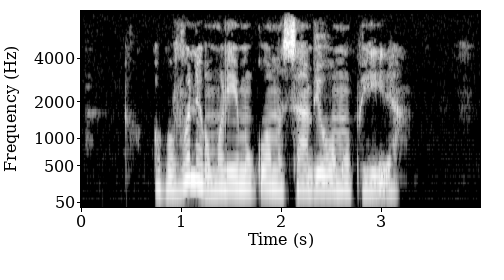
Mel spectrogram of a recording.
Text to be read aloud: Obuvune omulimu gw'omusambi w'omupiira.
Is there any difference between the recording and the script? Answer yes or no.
no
